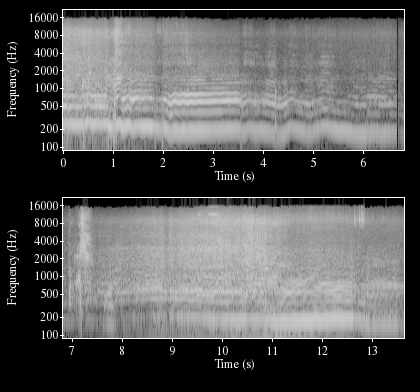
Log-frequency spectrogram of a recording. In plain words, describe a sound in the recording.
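A rally car roars past close by.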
